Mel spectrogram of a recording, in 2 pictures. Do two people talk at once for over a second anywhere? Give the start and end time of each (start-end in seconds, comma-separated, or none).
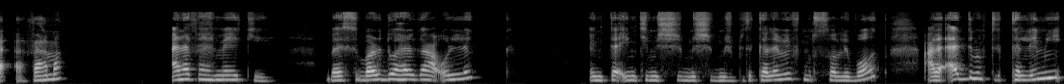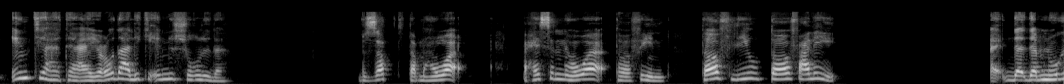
none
